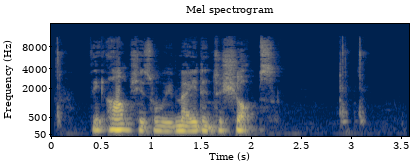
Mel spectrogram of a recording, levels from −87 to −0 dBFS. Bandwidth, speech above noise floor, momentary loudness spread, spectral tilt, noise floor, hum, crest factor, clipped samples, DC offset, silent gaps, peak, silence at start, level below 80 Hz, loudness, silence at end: 11 kHz; 45 dB; 21 LU; -6.5 dB/octave; -68 dBFS; none; 20 dB; under 0.1%; under 0.1%; none; -6 dBFS; 0.05 s; -58 dBFS; -24 LUFS; 0.45 s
